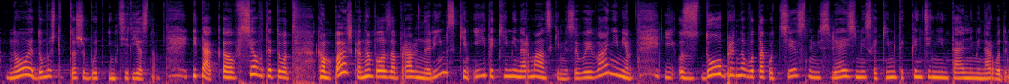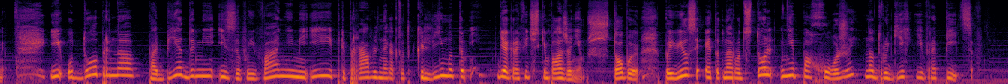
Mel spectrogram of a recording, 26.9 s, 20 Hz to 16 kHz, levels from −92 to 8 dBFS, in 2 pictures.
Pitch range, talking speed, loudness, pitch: 205-270 Hz, 125 wpm, -24 LUFS, 235 Hz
